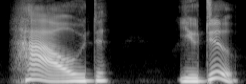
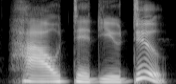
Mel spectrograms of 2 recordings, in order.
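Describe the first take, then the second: First: The word did shrinks to a d sound. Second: The word did is said in full.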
